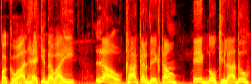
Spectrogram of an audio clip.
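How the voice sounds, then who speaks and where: A woman's voice: mid-range voice, very animated, slow pace, faint music behind. A woman voicing an ailing, skeptical male village customer in a story, plaintive and given to exclaiming. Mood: plaintive, doubtful.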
